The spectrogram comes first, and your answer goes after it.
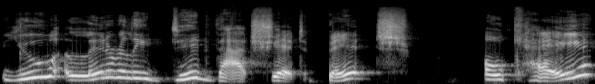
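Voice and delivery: slow, sassy hype voice; slow sassy pep talk to herself; self hype. Retold or imitated. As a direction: praise yourself like a proud friend. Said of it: "I stop to be like".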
